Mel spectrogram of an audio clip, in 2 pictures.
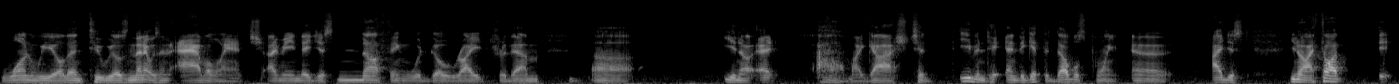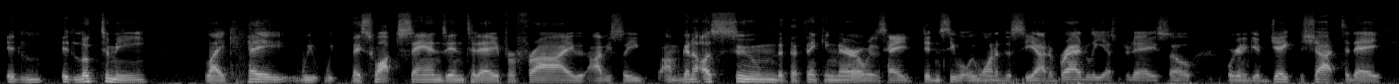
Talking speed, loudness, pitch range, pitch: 195 wpm, -32 LUFS, 95-110 Hz, 100 Hz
